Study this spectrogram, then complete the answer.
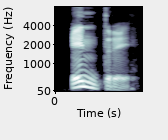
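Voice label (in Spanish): "entre", Spanish; mekanta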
